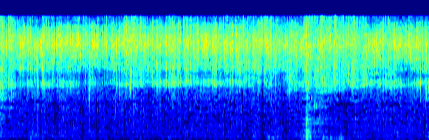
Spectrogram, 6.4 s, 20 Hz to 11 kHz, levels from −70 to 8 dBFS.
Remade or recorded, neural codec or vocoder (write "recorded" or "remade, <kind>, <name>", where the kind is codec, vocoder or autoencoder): recorded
